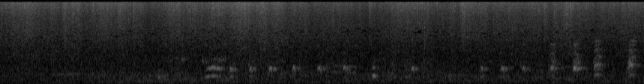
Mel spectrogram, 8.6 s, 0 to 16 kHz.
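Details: Tamworth x Large Black piglets, only a few hours old, born at lunchtime and playing in the mid-afternoon of August 21, 2012; a run of short, high squeaky grunts repeating several times a second, with steady background hiss.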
